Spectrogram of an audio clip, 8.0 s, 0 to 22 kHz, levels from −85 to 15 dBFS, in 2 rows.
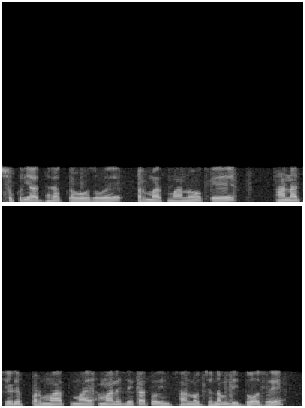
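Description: Speech over a narrowband call, with nothing above 4 kHz, which points to a G.711-style telephone codec. Throughout, there are noise suppressor artifacts: the room noise, sitting about 15 dB under the speech, gets pushed down by about 16 dB in the pauses and swells back under the talking.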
